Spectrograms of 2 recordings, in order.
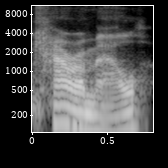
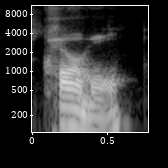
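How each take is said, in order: First: Every syllable is pronounced strongly and fully. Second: Not every syllable is pronounced fully. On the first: "the strong pronunciation over each syllable there" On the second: "where I lived in the Midwest, or particularly in Indiana, it was caramel"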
